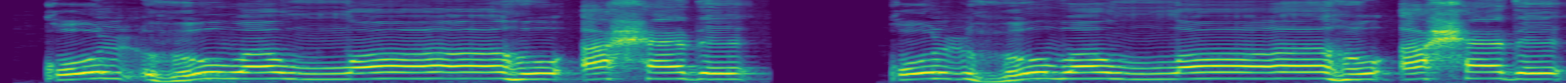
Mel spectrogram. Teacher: اس لفظ کے شروع میں جو قاف ہے اسے پور یعنی موٹا پڑھیں گے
